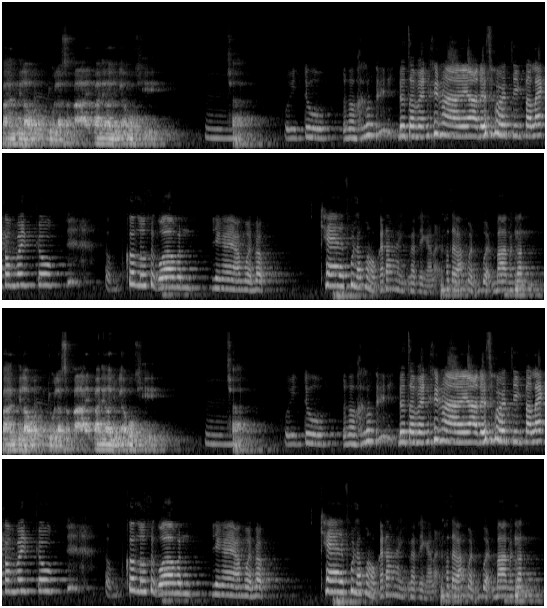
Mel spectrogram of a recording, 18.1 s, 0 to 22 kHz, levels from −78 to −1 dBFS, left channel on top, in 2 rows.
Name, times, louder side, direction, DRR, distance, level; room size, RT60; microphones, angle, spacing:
voice 1, 0.0-2.6 3.8-4.0 16.4-16.5 17.6-17.7, right 2 dB, 25° right, 4 dB, 0.8 m, -27 dB
voice 2, 0.5-1.0 3.4-3.9 4.7-5.4 5.7-12.2 12.6-13.4 14.4-17.7, right 1 dB, 5° right, 9 dB, 0.3 m, -31 dB
9.7 x 4.9 x 4.5 m, 1.2 s
head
